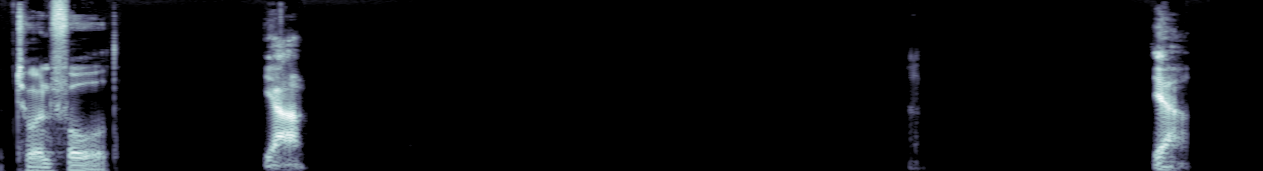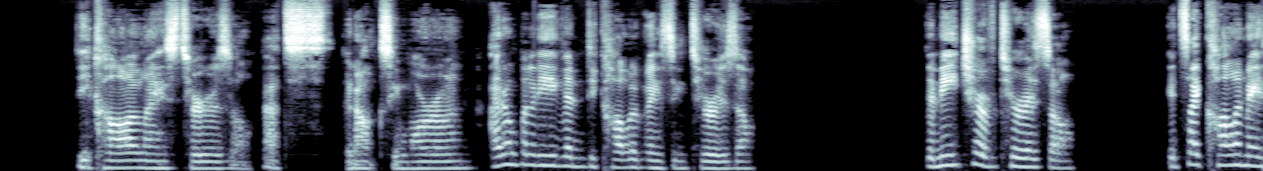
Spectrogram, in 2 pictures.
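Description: A woman speaks calmly and clearly into a microphone, with pauses.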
